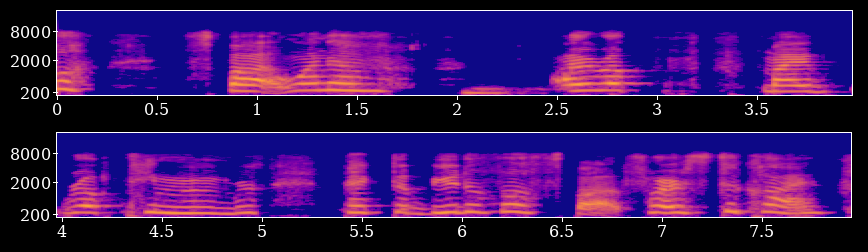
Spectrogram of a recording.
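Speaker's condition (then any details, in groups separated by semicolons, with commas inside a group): Cerebral palsy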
